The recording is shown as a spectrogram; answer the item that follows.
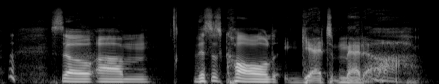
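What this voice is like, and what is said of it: Put-on deep voice. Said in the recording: “just your deep voice. ... My deep voice.”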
